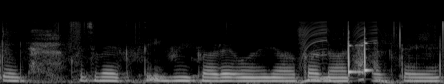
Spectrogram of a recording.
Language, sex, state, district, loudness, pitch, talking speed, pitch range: Hindi, female, Uttar Pradesh, Muzaffarnagar, -29 LUFS, 165 Hz, 150 wpm, 160-170 Hz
